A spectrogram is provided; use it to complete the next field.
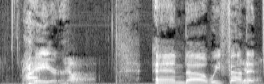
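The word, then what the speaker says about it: Heyer: Hayer.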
